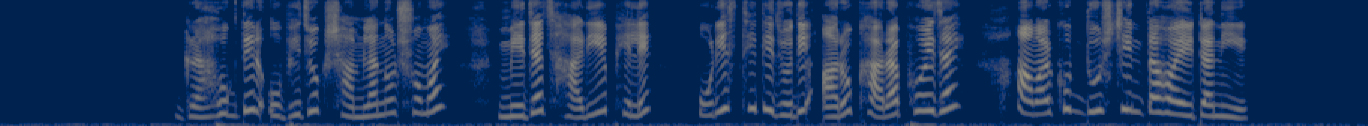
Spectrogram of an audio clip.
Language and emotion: Bengali, fearful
